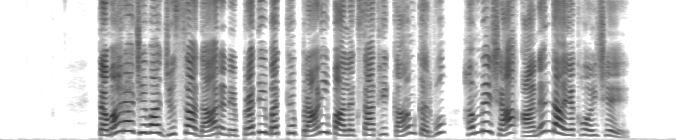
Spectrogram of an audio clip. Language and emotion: Gujarati, happy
